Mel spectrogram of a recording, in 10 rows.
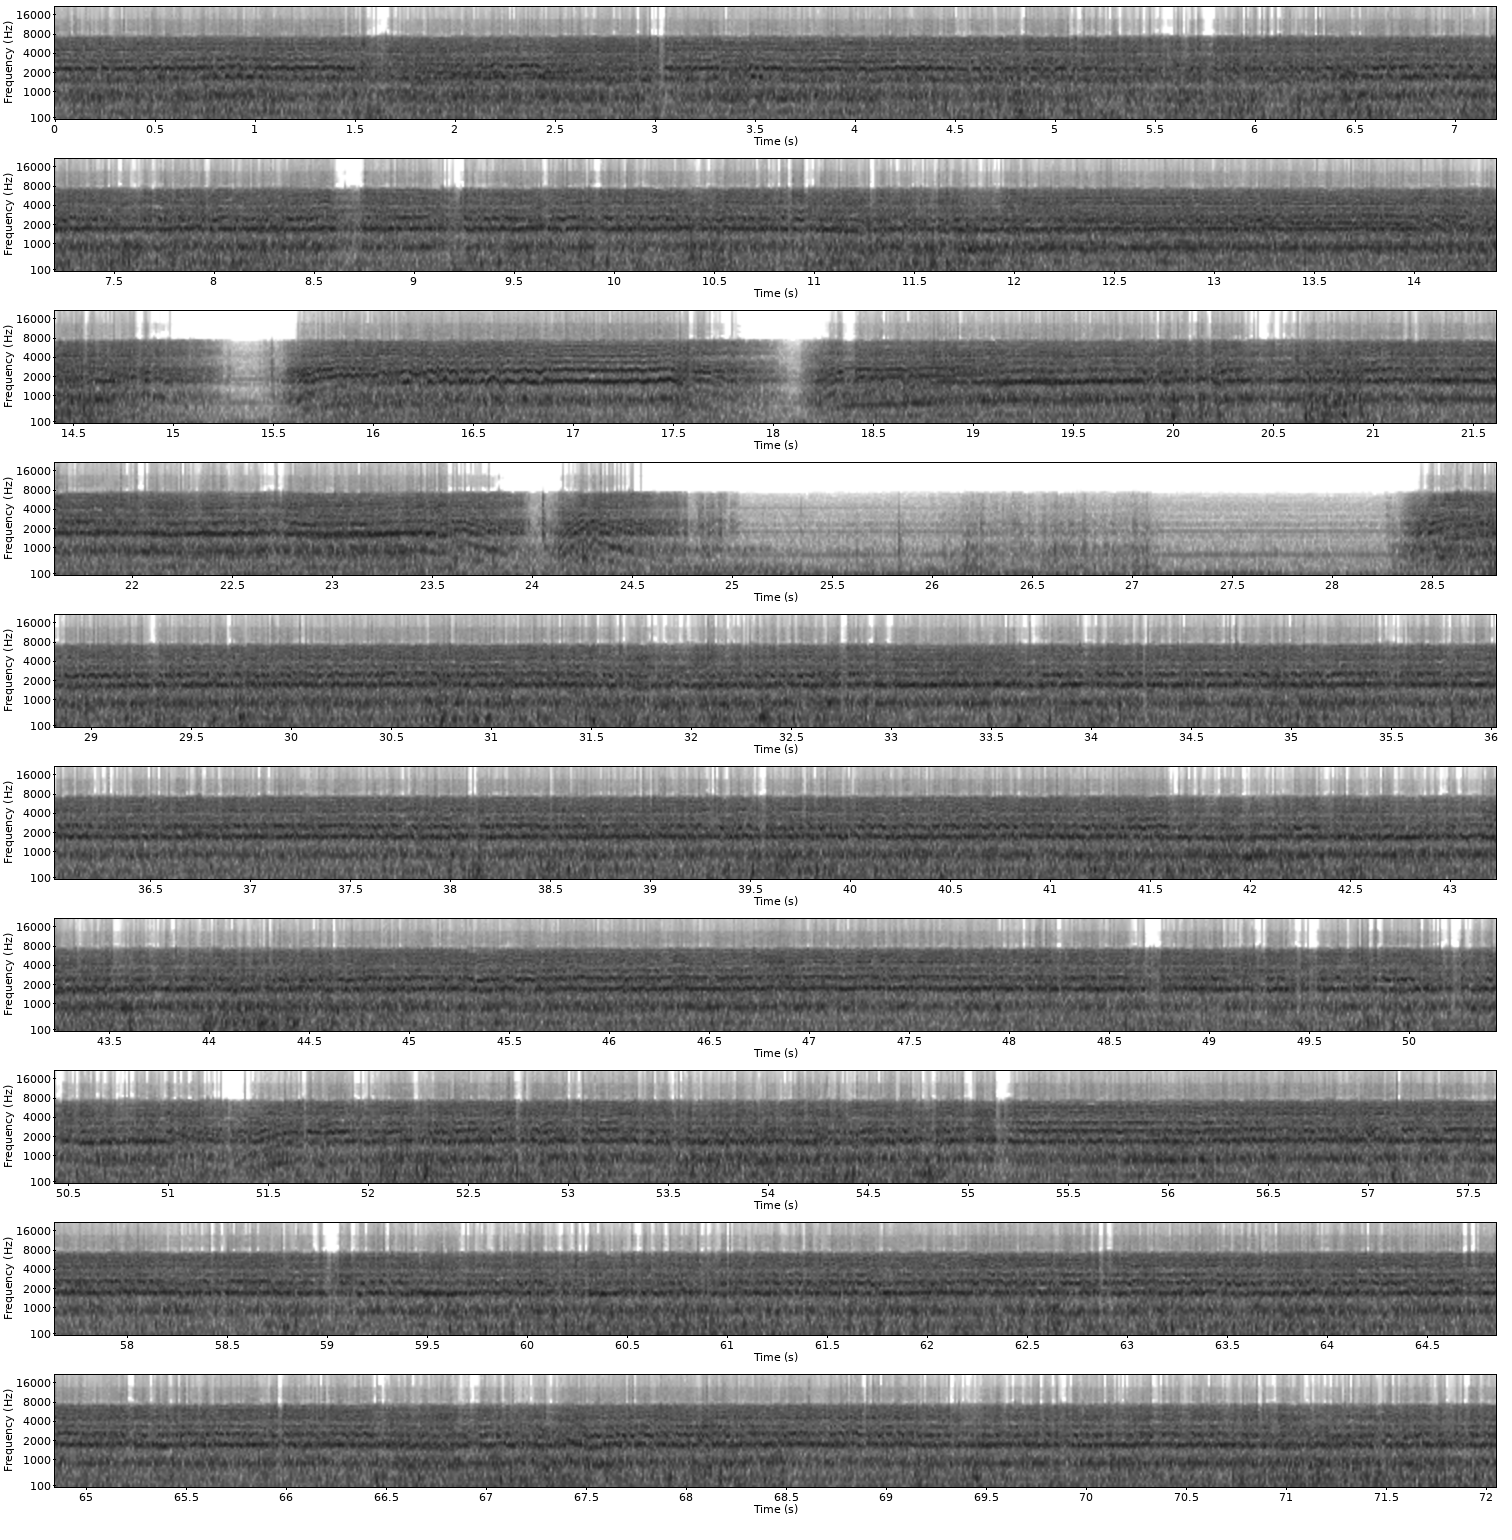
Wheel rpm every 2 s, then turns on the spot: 200, 200, 200, 220, 230, 230, 210, 120, 170, 160, 240, 190, 20, 10, 140, 220, 230, 240, 240, 230, 230, 220, 220, 230, 230, 190, 220, 220, 230, 230, 230, 230, 230, 220, 230, 230.
14-16 26-28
